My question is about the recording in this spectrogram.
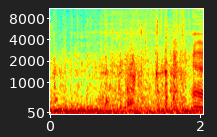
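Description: Wind buffeting the microphone: a loud, steady, low rumble that flickers without pause.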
